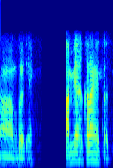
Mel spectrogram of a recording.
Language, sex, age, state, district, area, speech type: Goan Konkani, male, 18-30, Goa, Murmgao, urban, conversation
